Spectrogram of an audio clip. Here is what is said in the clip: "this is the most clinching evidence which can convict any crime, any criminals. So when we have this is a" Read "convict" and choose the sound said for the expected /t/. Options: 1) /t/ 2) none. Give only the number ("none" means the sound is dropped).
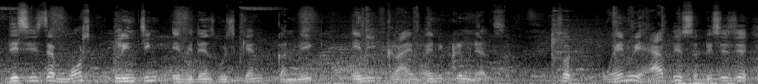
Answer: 2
